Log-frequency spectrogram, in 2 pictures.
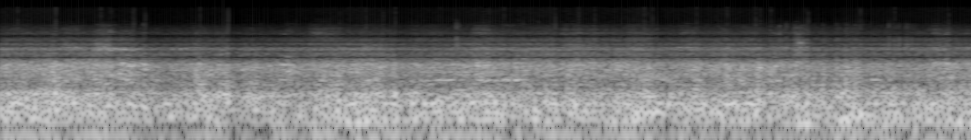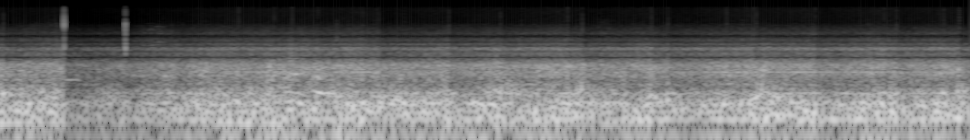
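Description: A vehicle rumbles steadily as it drives along.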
